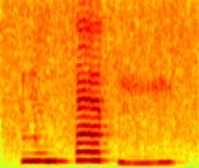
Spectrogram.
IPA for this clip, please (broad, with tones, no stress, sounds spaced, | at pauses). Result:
l o˧ w h aː˥ k iː˨˧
